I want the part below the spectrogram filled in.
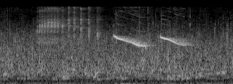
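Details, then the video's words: Kapas tembak bulbul song used as training audio for other birds, set against trickling water: two clear, sharp whistled notes, each sliding downward, about half a second apart, over a steady babbling stream. "SUARA BURUNG MASTERAN KAPAS TEMBAK DENGAN GEMERICIK AIR"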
